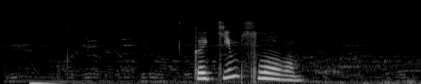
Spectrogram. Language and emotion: Russian, neutral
